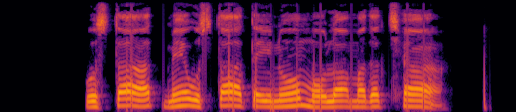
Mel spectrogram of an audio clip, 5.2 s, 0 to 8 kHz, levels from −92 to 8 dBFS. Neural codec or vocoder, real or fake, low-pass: none; real; 7.2 kHz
